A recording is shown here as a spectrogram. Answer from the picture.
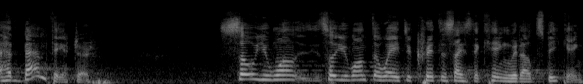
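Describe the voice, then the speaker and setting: A man with a non-native accent speaks slowly, though only fairly so, in a high pitch. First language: not English. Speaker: clown performer. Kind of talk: talk with audience Q&A. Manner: halting.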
